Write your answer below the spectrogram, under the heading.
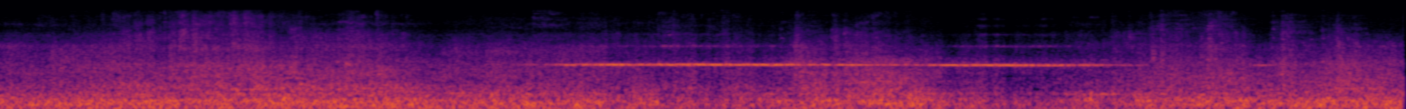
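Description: Freight train of grain hopper cars rolling along the rails with a steady rumble of wheels. Between about three and six seconds in, a single high, steady wheel squeal rings out.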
